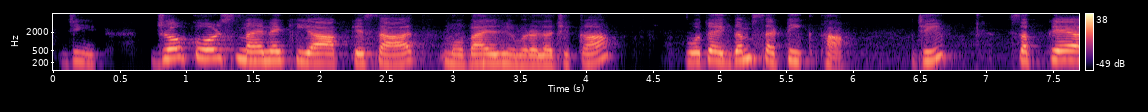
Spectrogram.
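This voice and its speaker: Recorded dry and close with no echo, a woman with a Bombay accent speaks at a fairly high pitch with ordinary pitch variation. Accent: Bombay Hindi. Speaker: course student. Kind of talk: testimony. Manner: hesitant.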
